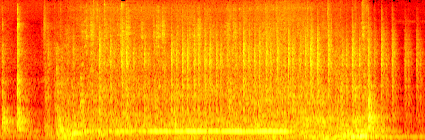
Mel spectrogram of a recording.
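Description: An elevator motor hums steadily as the car moves.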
